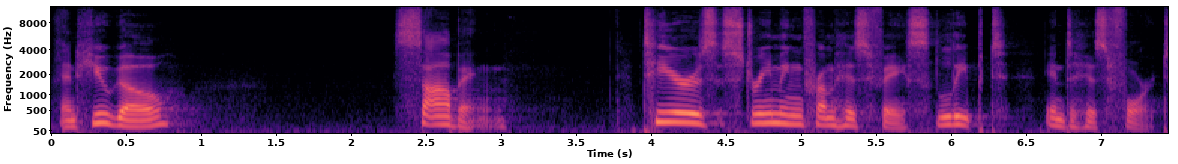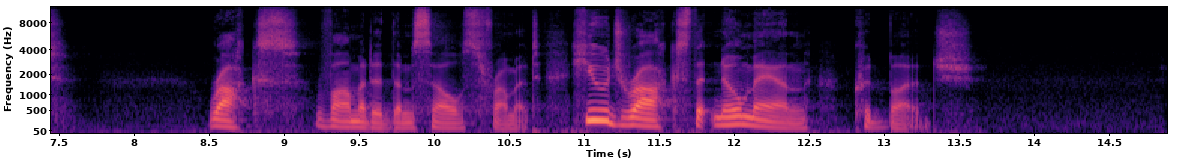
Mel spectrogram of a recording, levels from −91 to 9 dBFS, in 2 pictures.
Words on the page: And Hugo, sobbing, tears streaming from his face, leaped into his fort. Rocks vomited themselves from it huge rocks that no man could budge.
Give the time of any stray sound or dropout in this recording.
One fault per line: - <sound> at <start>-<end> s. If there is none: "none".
none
